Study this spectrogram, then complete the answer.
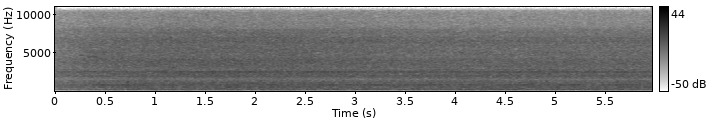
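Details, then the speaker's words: Dainichi Model H lathe, DC drive, carriage power feed running on a light cut: smooth, even whir with steady gear hum, no noise or grinding; gearbox in good condition. "as you can hear it's not making any noise gears are not grinding in really good conditions"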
